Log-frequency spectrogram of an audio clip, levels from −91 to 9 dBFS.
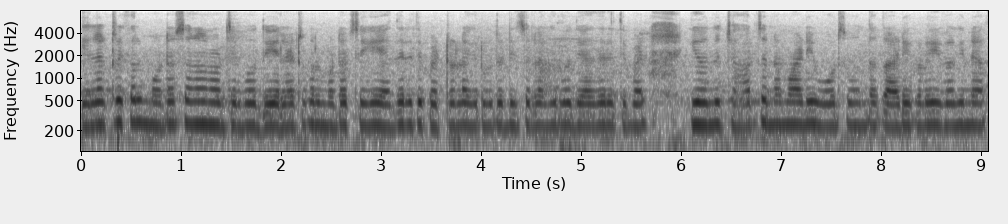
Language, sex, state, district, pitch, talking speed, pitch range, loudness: Kannada, female, Karnataka, Gulbarga, 235 Hz, 145 wpm, 230-240 Hz, -16 LUFS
